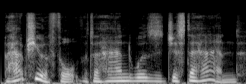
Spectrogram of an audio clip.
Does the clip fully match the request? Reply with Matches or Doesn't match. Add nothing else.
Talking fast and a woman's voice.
Doesn't match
